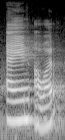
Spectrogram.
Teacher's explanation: Article an is used here because in pronunciation letter H is silent here.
